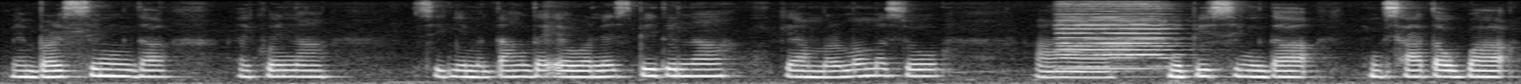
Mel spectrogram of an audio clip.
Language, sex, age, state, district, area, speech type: Manipuri, female, 30-45, Manipur, Bishnupur, rural, spontaneous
